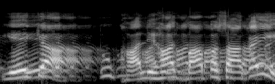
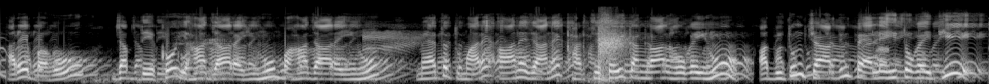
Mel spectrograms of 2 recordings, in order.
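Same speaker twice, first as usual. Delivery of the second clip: put-on lower, grumbling old mother-in-law; mother-in-law forbidding bahu's trip, lower nag; nagging mother-in-law; 3 semitones lower than usual. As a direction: nag about the costs.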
